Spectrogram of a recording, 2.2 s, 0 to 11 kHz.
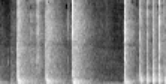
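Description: Sharp taps on the broken back glass of an iPhone 11 to crack it during repair: a few spaced hard knocks, then a quick run of lighter rapid taps, close and crisp.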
